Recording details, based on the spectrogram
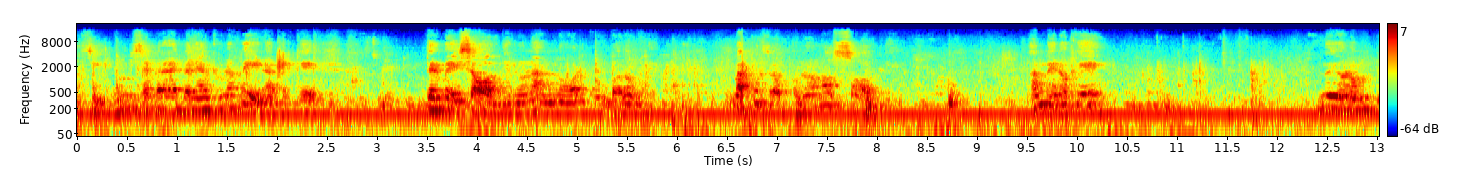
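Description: An actor playing an aging Athenian philosopher who defends himself in a theatrical monologue, ironic and full of rhetorical questions and halting repetitions. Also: male voice, high-pitched, creaky. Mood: resigned. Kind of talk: theatrical stage monologue, oratory. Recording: roomy, distant, noisy live stage recording.

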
